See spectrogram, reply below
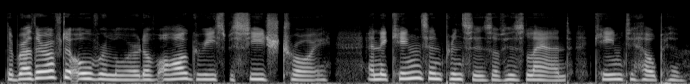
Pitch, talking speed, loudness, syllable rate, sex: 230 Hz, 190 wpm, -17 LUFS, 4.7 syllables/s, female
